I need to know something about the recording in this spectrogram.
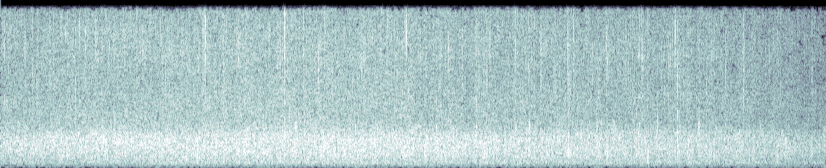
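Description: A crowd applauds steadily and loudly, dense clapping filling the space without a break for several seconds before easing slightly at the end; the audience applauds Jesus at a pastor's call during a sermon.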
